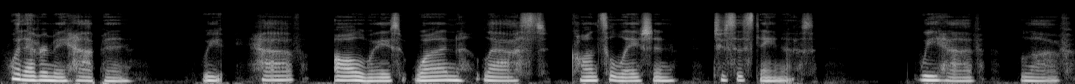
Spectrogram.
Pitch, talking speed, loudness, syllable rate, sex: 175 Hz, 80 wpm, -18 LUFS, 3.4 syllables/s, female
